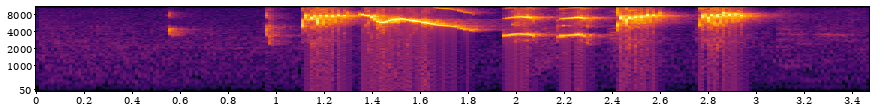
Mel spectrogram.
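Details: Orange-headed thrush giving a rapid song meant to stir other birds into singing: after two faint notes, a burst of loud, high, sharp whistled phrases and slurred notes, the last five in quick succession.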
